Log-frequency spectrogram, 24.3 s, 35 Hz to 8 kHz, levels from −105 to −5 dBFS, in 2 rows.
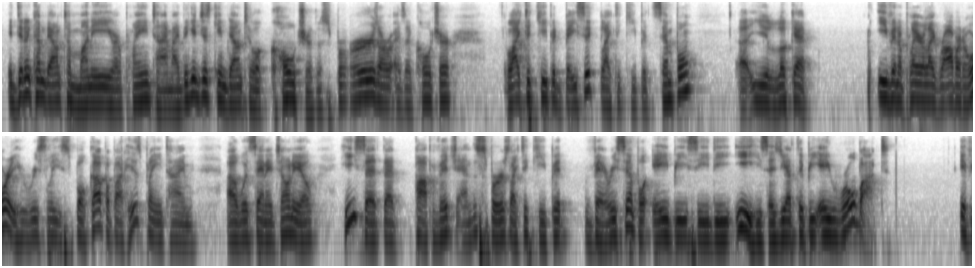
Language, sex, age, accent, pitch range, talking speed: English, male, 30-49, American, 115-140 Hz, 205 wpm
